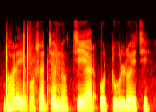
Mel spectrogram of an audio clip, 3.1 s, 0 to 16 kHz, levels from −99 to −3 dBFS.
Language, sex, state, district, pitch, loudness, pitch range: Bengali, male, West Bengal, Alipurduar, 120 Hz, -14 LUFS, 115-130 Hz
